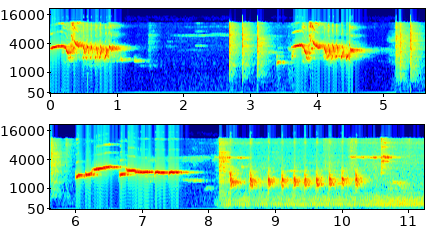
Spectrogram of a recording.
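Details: White-rumped shama in full song, described as provoking other birds: bright warbled whistles in separate bursts with crackly notes between, a clear sustained whistle, then a closing buzzy, harsh series of about a dozen quick repeated notes.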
